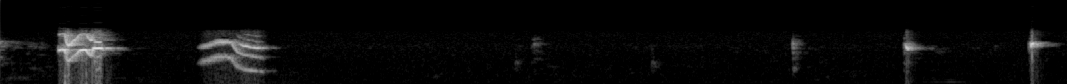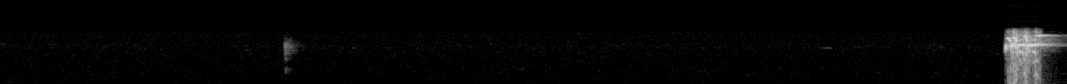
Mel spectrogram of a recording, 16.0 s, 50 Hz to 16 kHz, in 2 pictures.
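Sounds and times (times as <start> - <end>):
parrot chirping sharply: 0.4 - 2.1, 15.5 - 16.0.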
